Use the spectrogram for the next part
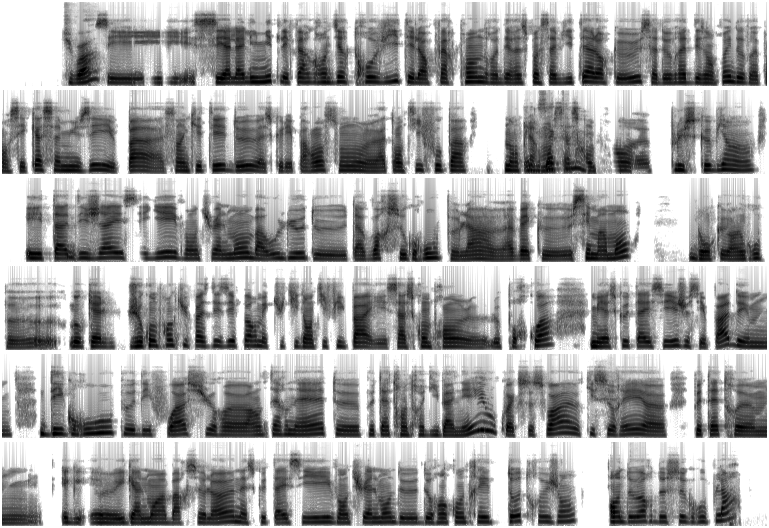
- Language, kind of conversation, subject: French, advice, Pourquoi est-ce que je me sens mal à l’aise avec la dynamique de groupe quand je sors avec mes amis ?
- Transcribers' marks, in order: drawn out: "C'est"; stressed: "d'autres"; tapping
